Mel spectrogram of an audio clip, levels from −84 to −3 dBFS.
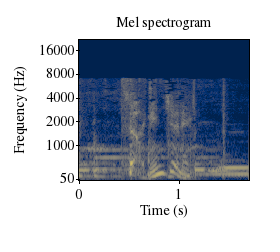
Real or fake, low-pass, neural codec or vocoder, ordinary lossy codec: fake; 7.2 kHz; codec, 16 kHz, 4 kbps, X-Codec, HuBERT features, trained on general audio; MP3, 32 kbps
